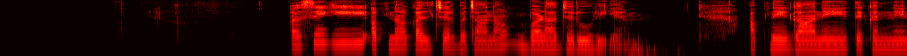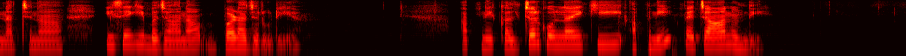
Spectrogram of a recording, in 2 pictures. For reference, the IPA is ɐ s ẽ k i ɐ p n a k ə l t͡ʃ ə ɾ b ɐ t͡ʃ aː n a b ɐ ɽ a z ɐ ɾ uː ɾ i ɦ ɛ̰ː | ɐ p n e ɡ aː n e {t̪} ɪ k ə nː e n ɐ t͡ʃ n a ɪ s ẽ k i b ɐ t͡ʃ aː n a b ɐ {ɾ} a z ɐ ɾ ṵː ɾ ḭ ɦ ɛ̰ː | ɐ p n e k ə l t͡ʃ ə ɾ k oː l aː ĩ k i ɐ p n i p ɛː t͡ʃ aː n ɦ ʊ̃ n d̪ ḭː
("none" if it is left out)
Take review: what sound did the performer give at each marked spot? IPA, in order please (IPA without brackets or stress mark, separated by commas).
t̪, ɽ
